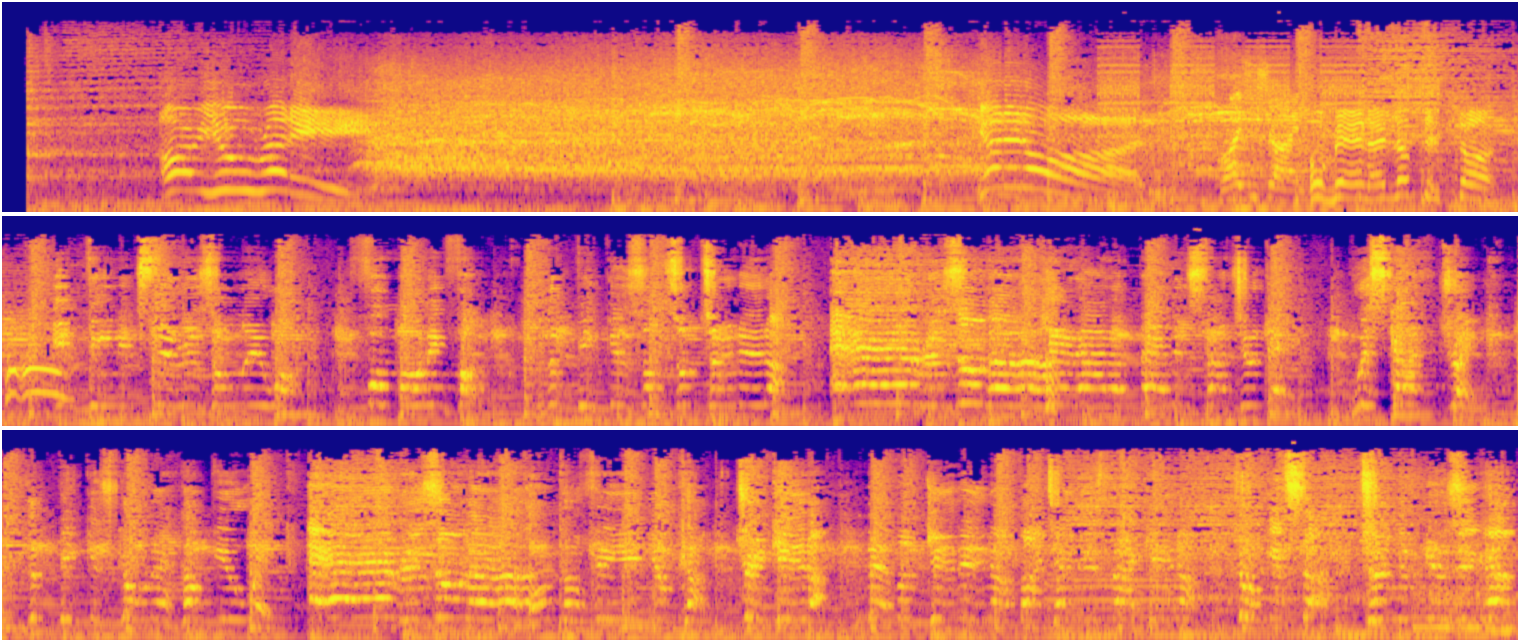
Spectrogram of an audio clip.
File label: Radio Imaging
